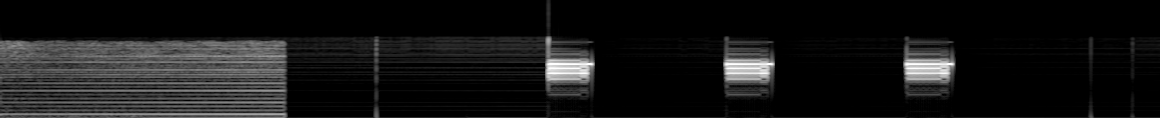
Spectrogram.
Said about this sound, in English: This station is conducting a required weekly or required monthly test of the emergency alert system.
